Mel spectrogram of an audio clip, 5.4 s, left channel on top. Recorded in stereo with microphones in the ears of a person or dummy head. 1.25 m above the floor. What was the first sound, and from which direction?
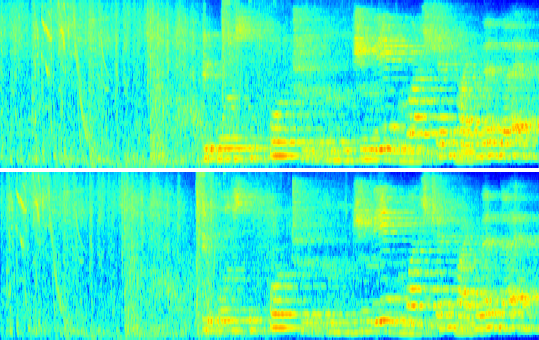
A woman speaking, 60° right (ahead or behind).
